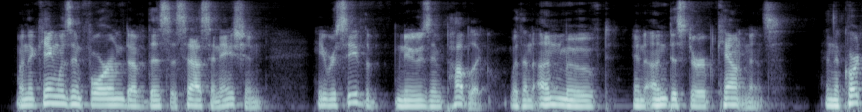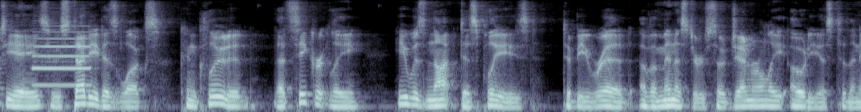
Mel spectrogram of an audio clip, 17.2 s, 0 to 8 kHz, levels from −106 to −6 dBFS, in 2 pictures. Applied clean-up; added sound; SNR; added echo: none; Wind instrument, woodwind instrument; 4 dB; reverberation time 0.3 s.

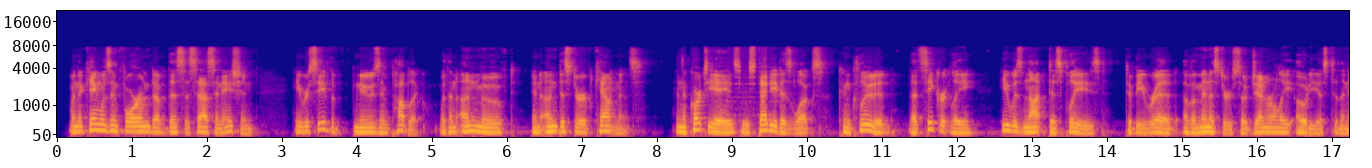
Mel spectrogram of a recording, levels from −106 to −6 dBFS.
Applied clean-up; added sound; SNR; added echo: neural separator model SepFormer DNS4.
